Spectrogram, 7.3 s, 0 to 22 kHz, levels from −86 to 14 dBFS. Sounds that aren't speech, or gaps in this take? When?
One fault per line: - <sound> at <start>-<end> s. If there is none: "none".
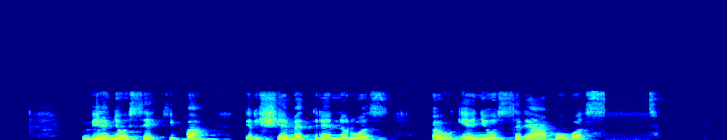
none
